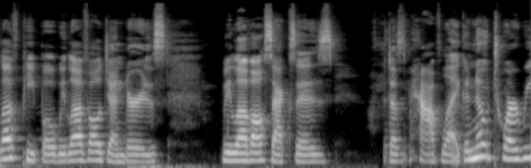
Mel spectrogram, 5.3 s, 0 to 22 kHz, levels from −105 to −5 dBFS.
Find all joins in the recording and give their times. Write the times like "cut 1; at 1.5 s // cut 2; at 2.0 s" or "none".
cut 1; at 3.8 s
